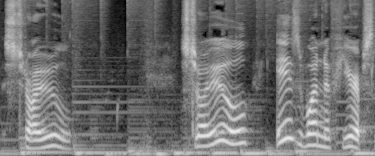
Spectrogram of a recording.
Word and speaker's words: Strøget: Well, actually it reads Strøget, but I went to look it up and learned that it's pronounced Strøget.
